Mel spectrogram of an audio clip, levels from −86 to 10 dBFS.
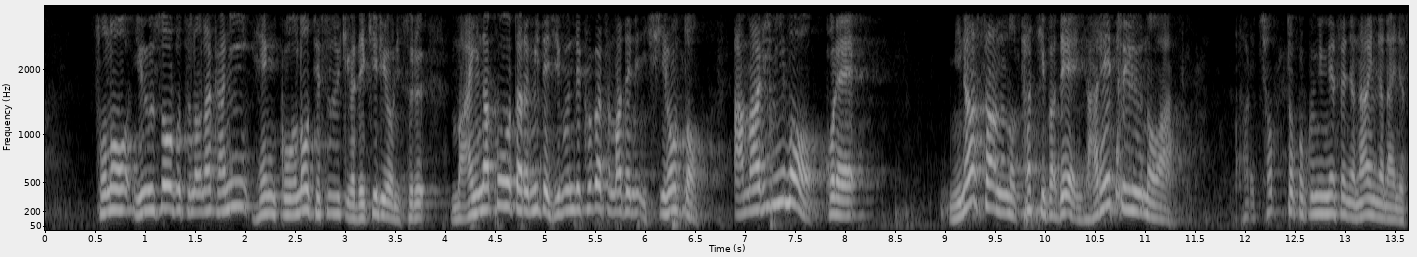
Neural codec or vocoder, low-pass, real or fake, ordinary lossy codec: codec, 16 kHz, 16 kbps, FreqCodec, smaller model; 3.6 kHz; fake; none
